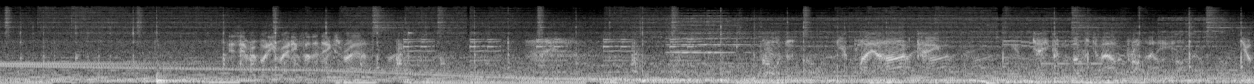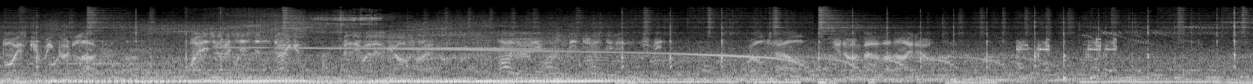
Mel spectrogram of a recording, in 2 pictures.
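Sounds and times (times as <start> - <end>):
high whine sinking in pitch: 0.0 - 24.9
passing traffic: 0.0 - 25.0
people's voices: 0.0 - 25.0.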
